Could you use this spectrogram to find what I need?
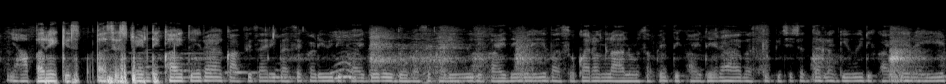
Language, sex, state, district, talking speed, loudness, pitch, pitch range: Hindi, female, Uttar Pradesh, Jyotiba Phule Nagar, 295 wpm, -22 LUFS, 160 Hz, 155-165 Hz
